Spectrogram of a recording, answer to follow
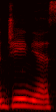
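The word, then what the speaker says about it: Jeen-Yuhs: Emphasis on the genius, because his new 3-part documentary on Netflix is called Genius, but it's spelled J-E-E-N-Y-U-H-S.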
